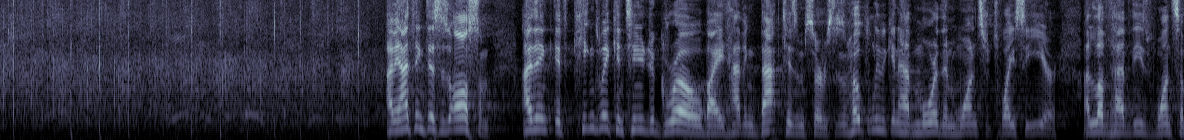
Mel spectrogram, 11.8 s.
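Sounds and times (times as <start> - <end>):
audience clapping: 0.0 - 3.9
speech: 3.9 - 11.8.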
